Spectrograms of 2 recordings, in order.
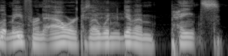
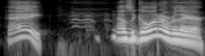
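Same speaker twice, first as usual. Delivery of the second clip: put-on high, louder kid calling across; boy's friendly holler, retold; imitating a kid's yell; 8 semitones higher, 7 dB louder than usual. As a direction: call out cheerfully to strangers. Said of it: "yell at that family".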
